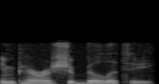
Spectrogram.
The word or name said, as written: imperishability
